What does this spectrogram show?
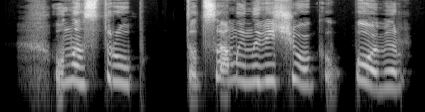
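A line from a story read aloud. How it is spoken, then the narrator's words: Trembling voice. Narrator (Russian): дрожащим голосом ответил Шунь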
